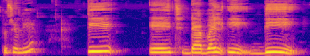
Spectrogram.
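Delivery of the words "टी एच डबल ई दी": slow spelling, then दी said loud and stressed; stressed dhi. Shown as a demonstration. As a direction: spell it slowly and land hard on दी. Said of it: "दी लेते वक्त stress feel हुआ".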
